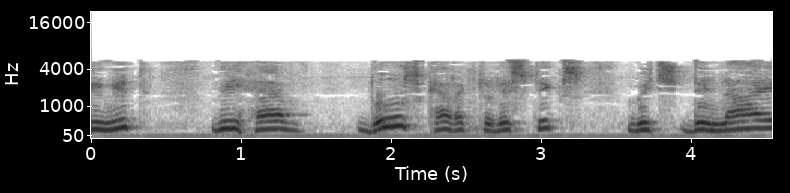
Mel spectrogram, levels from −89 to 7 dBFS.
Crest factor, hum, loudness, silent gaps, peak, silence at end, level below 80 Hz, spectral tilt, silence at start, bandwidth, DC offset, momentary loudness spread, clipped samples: 12 dB; none; -16 LUFS; none; -4 dBFS; 0 s; -40 dBFS; -6.5 dB/octave; 0 s; 5.4 kHz; under 0.1%; 10 LU; under 0.1%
